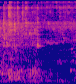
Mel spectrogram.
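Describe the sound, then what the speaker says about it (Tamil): Water poured into a pot of tamarind toor dal rasam, a steady close splashing pour that runs for about a second with no talk. "இப்போ தேவையான அளவு தண்ணி நம்ம சேர்த்துக்கலாம் ரசத்துக்கு"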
